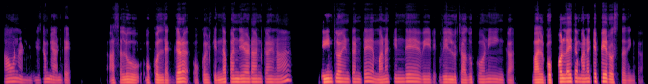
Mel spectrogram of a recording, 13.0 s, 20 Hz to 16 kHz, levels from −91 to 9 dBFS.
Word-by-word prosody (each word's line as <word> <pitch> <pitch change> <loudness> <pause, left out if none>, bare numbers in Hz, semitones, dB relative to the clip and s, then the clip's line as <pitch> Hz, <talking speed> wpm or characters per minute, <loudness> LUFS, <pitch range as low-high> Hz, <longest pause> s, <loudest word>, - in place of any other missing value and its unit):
అవునండి. 130 -9 -6
నిజమే. 130 +4 -6
అంటే 105 -1 -7 0.9
అసలు 115 +3 -1 0.4
ఒకళ్ళ 110 0 0
దగ్గర 130 +8 +4 0.3
ఒకళ్ళ 110 +2 -5
కింద 105 +5 0
పనిచేయడానికైనా 135 -2 0 0.8
దీంట్లో 140 +2 +6
ఏంటంటే, 135 +3 -3 0.3
మన 120 +2 0 0.2
కిందే 140 +2 -2 0.2
వీ 120 0 -3 0.3
వీళ్ళు 120 -1 0
చదువుకొని 120 +3 -5 0.2
ఇంకా 105 -2 -8 0.5
వాళ్ళు 115 0 +6
గొప్పోళ్ళైతే 145 +7 +6
మనకే 145 +3 +3
పేరొస్తది 115 -8 +3
ఇంకా. 95 - -19
125 Hz, 100 wpm, -24 LUFS, 115-135 Hz, 0.9 s, దీంట్లో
